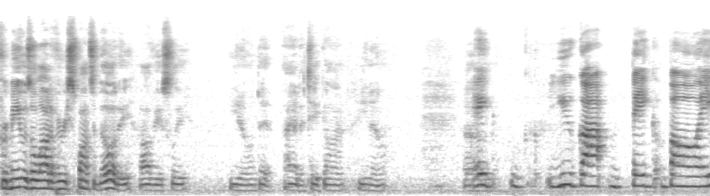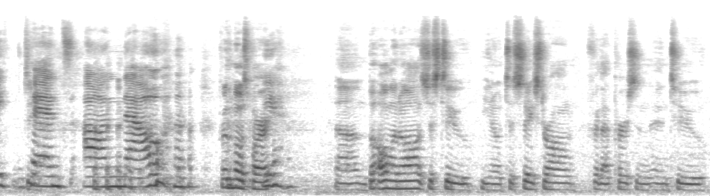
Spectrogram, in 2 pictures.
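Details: Adult man speaking; normal speech.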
